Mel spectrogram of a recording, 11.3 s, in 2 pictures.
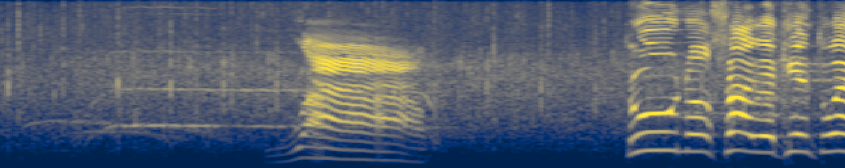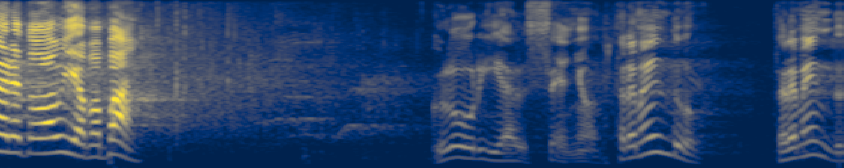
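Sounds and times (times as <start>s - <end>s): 
audience applause: 0.0s - 8.2s
speech: 2.0s - 3.0s, 4.2s - 6.7s, 8.6s - 11.2s.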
